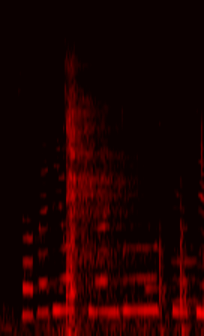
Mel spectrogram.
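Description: A soft folk song plays, with a sustained sung or played melody of held notes, broken by a few sharp, whip-like cracks near the start and end.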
